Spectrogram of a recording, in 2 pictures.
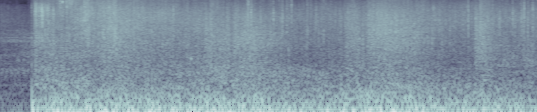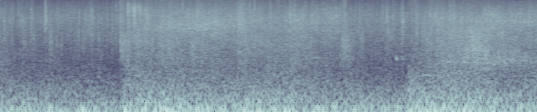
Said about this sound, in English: Though not all of the Autominer cradles were fueled, they were more than enough to cause a massive chain reaction of explosions, tearing through the cavern, vaporizing dozens of Wendigos.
